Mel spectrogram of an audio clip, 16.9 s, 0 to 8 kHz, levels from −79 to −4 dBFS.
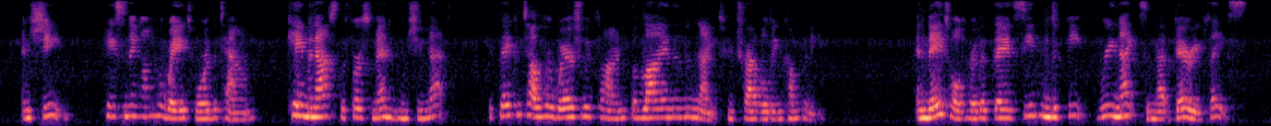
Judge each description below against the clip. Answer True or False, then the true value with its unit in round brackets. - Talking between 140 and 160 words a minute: False (185 wpm)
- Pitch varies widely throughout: False (3.6 semitones)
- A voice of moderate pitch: False (210 Hz)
